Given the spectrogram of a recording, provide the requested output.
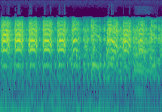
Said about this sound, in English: Sounds good, sounds good. All right, play the birds.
